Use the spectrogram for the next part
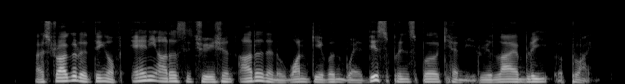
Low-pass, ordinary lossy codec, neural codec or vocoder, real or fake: none; none; codec, 16 kHz, 4 kbps, FunCodec, trained on Chinese and English, 50 frames a second; fake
